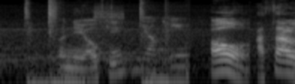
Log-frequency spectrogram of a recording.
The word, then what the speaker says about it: gnocchi: It's the G is silent.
